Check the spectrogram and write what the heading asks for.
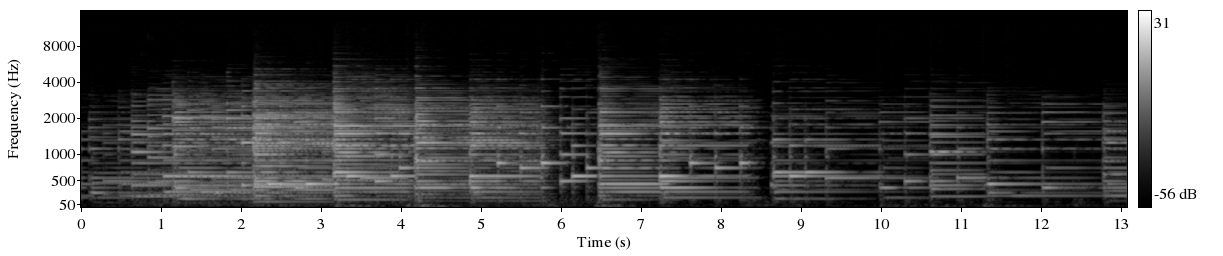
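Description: Solo grand piano playing a flowing classical passage. It swells to a louder peak a couple of seconds in, breaks off briefly after about eight seconds, then carries on more softly.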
